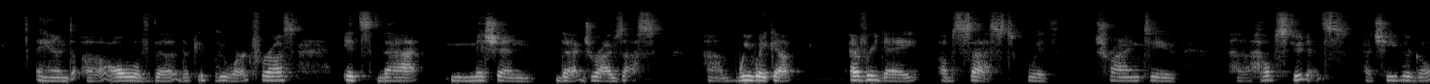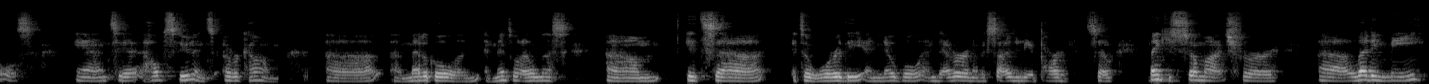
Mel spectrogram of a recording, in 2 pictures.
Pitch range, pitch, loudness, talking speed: 155-190 Hz, 170 Hz, -31 LUFS, 145 wpm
